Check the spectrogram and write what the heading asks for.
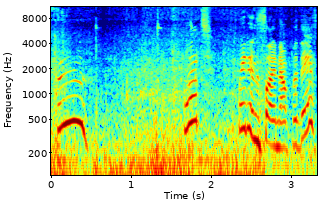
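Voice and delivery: high-pitched mock outrage; squealed, incredulous objection; playful protest. Real, not acted. Playful protest at having to steer.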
